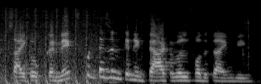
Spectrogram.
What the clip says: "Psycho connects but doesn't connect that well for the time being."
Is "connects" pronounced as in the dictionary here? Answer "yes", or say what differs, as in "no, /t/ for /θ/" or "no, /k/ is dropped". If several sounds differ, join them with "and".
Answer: no, /s/ is dropped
